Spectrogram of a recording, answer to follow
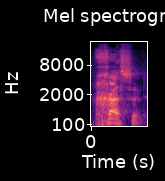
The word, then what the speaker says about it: chesed: Bible is this word, chesed. Say it, class, chesed. You gotta pronounce it like you're trying to hock up a big loogie to spit on some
